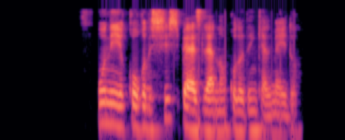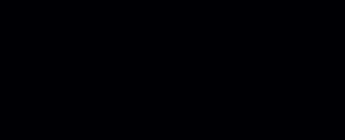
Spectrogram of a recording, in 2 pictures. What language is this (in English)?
Uyghur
